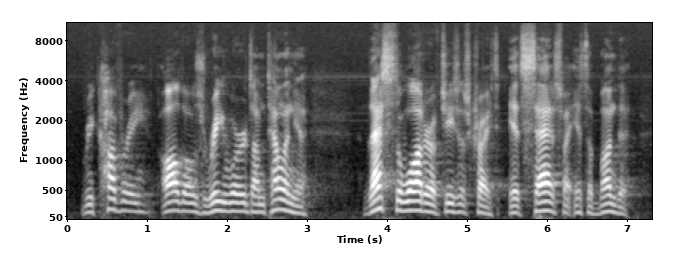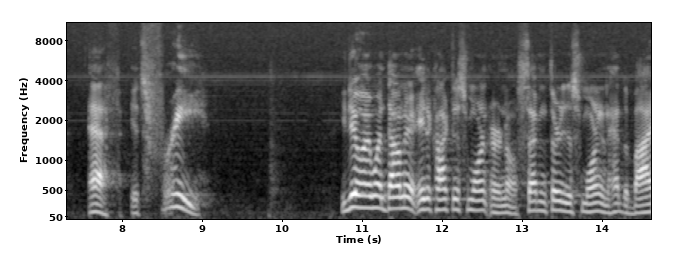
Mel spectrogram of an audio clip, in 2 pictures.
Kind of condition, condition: setting, large echoing room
